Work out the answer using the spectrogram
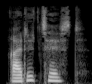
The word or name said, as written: rettetast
